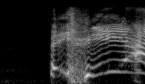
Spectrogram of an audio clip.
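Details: A single sneeze from a streamer: a sharp burst of air followed by a short voiced, high-pitched tail.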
